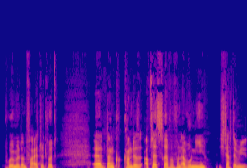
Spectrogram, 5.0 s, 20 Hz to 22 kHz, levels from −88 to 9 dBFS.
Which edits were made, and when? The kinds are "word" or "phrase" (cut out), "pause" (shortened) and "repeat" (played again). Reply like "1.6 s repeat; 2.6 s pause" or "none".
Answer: none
